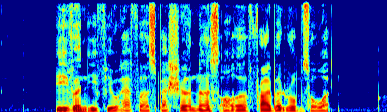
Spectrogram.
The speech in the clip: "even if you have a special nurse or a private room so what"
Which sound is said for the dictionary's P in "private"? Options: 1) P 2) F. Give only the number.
2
